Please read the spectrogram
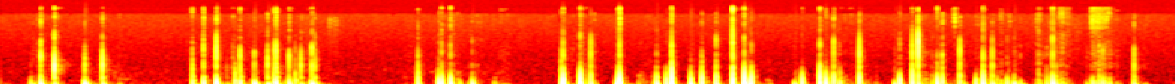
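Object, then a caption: Cork coaster. A round, flat, solid cork coaster is tapped by long fingernails and fingertips, giving dull, low thuds. The taps come in quick irregular bursts separated by short pauses, each thud dying away almost at once.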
